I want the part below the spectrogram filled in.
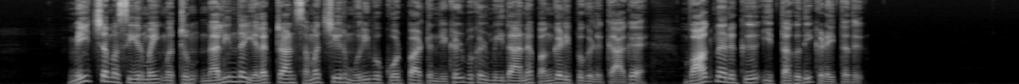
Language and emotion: Tamil, neutral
